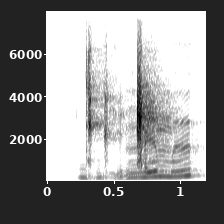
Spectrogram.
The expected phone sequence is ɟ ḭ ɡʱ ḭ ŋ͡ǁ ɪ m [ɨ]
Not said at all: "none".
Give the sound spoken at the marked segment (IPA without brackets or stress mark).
ɨ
